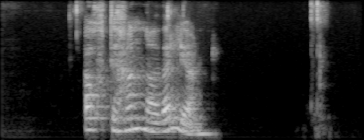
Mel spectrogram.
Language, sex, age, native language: Icelandic, female, 40-49, Icelandic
